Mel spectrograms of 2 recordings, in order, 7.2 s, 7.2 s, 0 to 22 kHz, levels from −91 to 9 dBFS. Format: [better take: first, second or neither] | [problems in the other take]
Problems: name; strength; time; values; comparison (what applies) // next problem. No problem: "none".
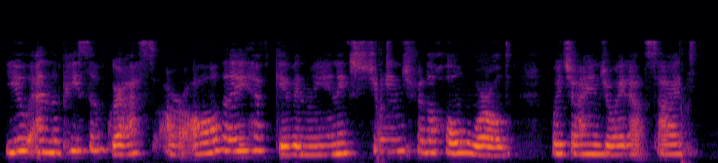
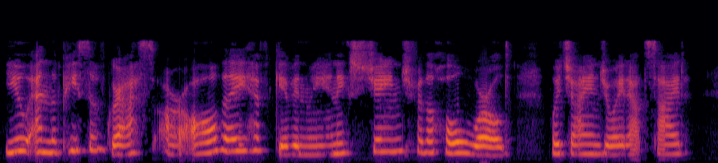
second | noise reduction (neural separator model SepFormer DNS4)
